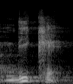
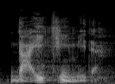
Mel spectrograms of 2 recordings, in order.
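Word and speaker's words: Nike: 일곱 교회에 모두 다 니케 니케 니케이 니케의 영어식 발음이 나이키입니다.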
